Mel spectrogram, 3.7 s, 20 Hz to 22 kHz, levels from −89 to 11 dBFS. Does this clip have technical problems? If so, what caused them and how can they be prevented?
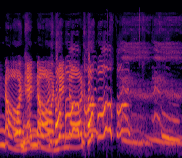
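Yes. The clip has a doubled audio track throughout. Every part of the speech comes back a second time, roughly 0.7 s later, at about the same level as the original. The copy is full-band and clean, with no decay or room colour, so it is not an echo. The likely cause is the same signal reaching the mix twice, through a second, slower capture path or two misaligned copies left in an edit. To prevent it, route each source into the mix only once and check the edit for stacked duplicate tracks.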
